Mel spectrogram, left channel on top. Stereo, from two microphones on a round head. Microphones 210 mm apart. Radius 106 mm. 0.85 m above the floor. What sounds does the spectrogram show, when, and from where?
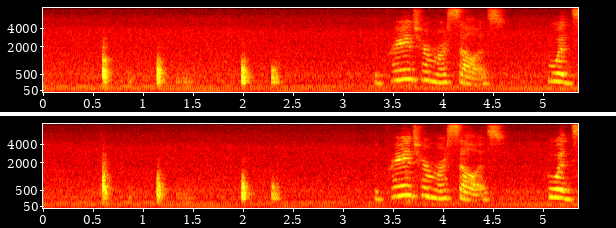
0.6 s footsteps: 20° right (ahead or behind), 1.4 m; by 2.4 s 40° left (ahead or behind), 1.1 m
3.3 s a woman speaking: 15° right (ahead or behind), 1.2 m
